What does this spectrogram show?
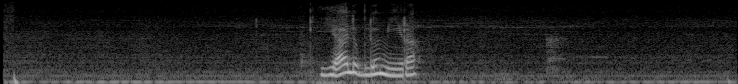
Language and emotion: Russian, positive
